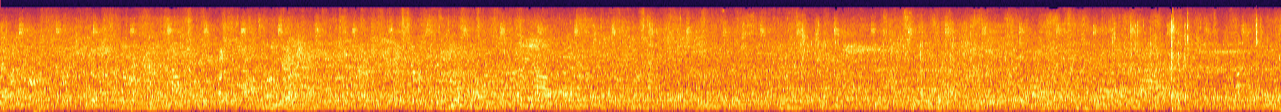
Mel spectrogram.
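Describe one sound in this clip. Many footsteps tap and shuffle on a hard floor.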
